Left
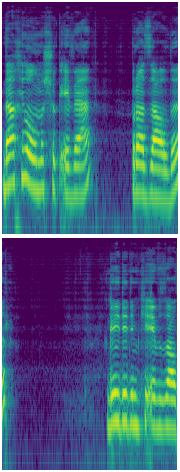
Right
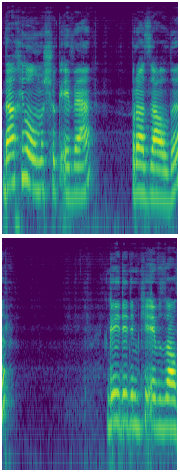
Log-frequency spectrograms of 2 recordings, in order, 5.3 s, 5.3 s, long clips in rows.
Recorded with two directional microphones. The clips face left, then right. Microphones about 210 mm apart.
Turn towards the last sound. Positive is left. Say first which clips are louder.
# left 3 dB
turn(degrees=30)  # may be behind; listen again after turning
